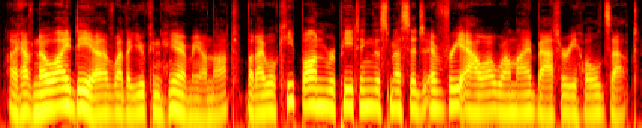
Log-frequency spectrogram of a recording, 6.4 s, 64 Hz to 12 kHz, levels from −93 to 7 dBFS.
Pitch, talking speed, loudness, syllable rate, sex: 130 Hz, 250 wpm, -18 LUFS, 6.1 syllables/s, male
